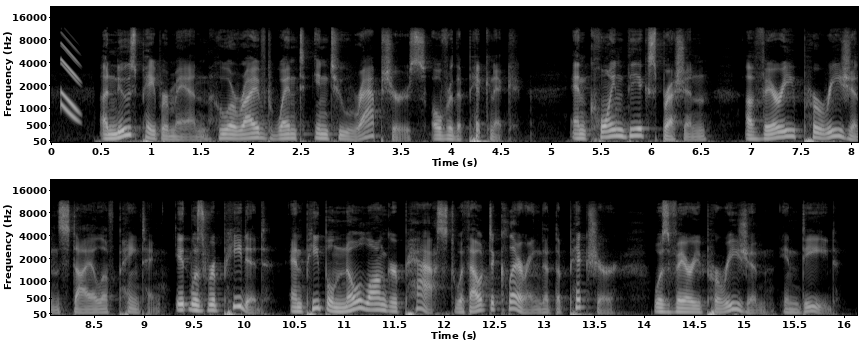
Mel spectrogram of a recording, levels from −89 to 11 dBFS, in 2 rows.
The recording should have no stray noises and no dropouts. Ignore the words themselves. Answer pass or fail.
fail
